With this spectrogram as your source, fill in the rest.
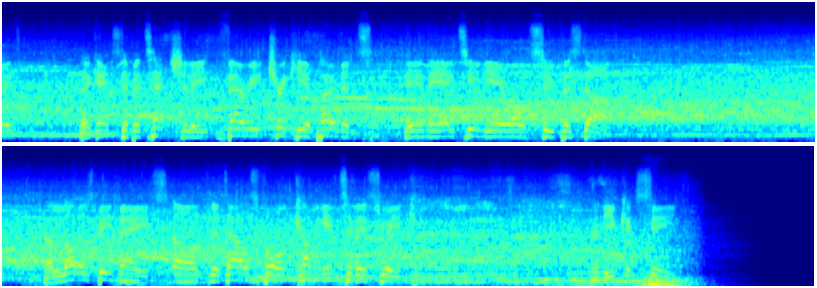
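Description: A large crowd cheers and applauds in a big open arena.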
